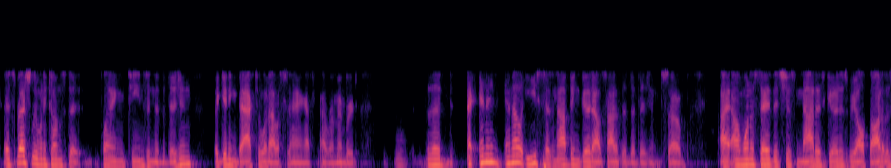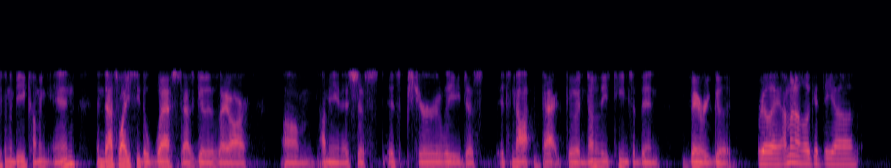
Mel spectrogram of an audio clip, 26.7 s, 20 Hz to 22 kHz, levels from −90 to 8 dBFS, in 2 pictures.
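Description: Speech runs through the AMR narrowband mobile codec at a low bit rate, which fits about 7.4 kbps, so nothing above 4 kHz survives and the voice sounds plainly buzzy and synthetic. At 9.28 to 9.35 s, after "not been good outside", and at 15.38 to 15.42 s, after "that's why you", a single lost AMR speech frame each time forces the decoder to repeat old settings, giving a brief dip or warble.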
